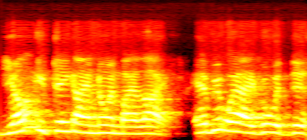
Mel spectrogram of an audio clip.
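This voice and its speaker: Speaking with a Quebec accent, a man uses an extremely high pitch with ordinary pitch variation. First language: French. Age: 50s. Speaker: karate instructor. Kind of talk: interview.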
